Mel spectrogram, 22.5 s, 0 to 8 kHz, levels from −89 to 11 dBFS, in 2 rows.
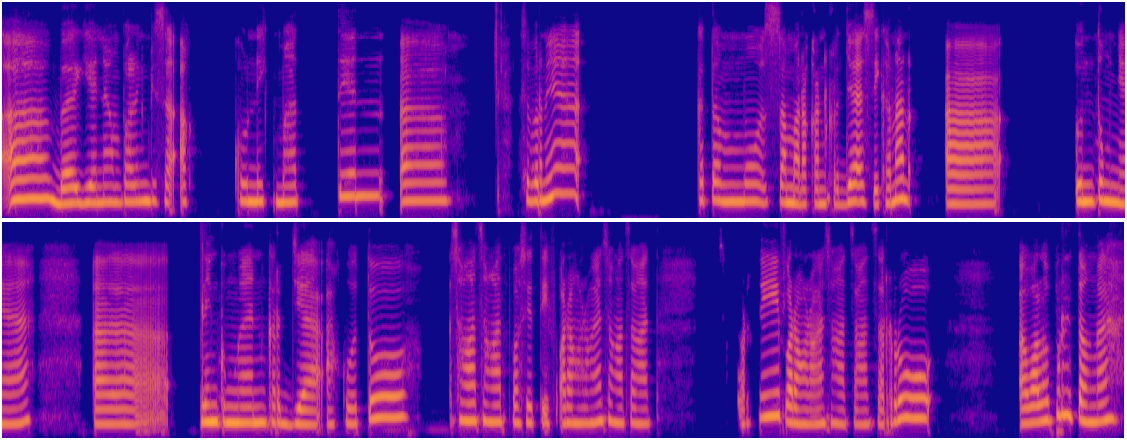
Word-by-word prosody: Eee, 280 +2 +4
bagian 215 +1 +2
yang 230 -1 -1
paling 235 +1 0
bisa 245 -2 -5
aku 245 - -7
nikmatin, 240 +7 -2 0.2
eee, 250 +1 -1 0.8
sebenernya 290 +9 0 1.2
ketemu 240 -1 0
sama 225 -2 0
rekan 205 +1 -3
kerja 230 +3 0
sih 200 -3 -6
karena, 250 +6 +3
d 250 - -6 0.3
eee, 205 0 +2 0.8
untungnya, 235 -1 +3 0.5
eee, 205 0 -2 0.3
lingkungan 225 -1 +5
kerja 205 -3 -1
aku 210 0 -6
tuh 295 +5 +2 0.4
sangat-sangat 245 -2 0
positif, 220 -1 -4
orang-orangnya 215 +1 -1
sangat-sangat 220 -2 -3 0.7
suportif, 300 +8 -1
orang-orangnya 205 0 0
sangat-sangat 200 -1 -6
seru, 280 +3 +2 0.9
eee, 210 - +3
walaupun 250 +9 +3
di - - -3
tengah, 240 0 +3
230 Hz, 95 wpm, -22 LUFS, 210-250 Hz, 1.2 s, lingkungan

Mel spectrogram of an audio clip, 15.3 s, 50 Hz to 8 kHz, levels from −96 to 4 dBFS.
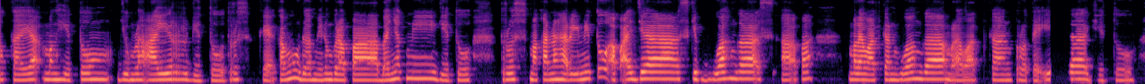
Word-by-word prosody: kayak 205 +3 -1
menghitung 220 +1 -1
jumlah 210 0 -1 0.2
air, 215 +2 +2 0.3
gitu. 180 +1 -7
Terus, 220 +1 -5 0.2
kayak - - -5
kamu 235 +6 +1
udah 205 -1 -1
minum 205 +1 -1
berapa 200 -1 +3
banyak 225 +5 -1
nih? 250 0 -1 0.2
Gitu. 195 +1 -6 0.4
Terus 215 +1 -1 0.2
makanan 210 +2 +2
hari 210 0 +1
ini 240 +1 -1
tuh 305 -1 -3
apa 205 - +2
aja? 240 +2 +2 0.5
Skip 235 -1 -1
buah 220 +4 +3
nggak? 240 0 +4
S - - -7 0.2
a 200 +2 -1
apa, 235 +2 -1 0.5
melewatkan 205 -1 +1
buah 220 +2 +1
nggak? 230 -1 +5
Melewatkan 195 -1 -3
protein 200 +2 -6 0.2
nggak? 230 0 +2 0.2
Gitu. 195 +1 -11
210 Hz, 135 wpm, -23 LUFS, 200-225 Hz, 0.5 s, nggak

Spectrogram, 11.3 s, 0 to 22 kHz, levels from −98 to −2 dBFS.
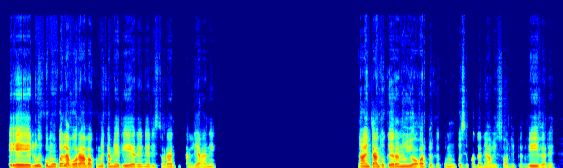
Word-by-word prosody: ehm, 155 -2 +4
lui 200 +3 0
comunque 195 +1 0
lavorava 145 -6 +4
come 145 0 -7
cameriere 135 -3 -2
nei 130 0 -8
ristoranti 130 0 -8
italiani. 125 -1 -9 2.9
No, 160 -1 +5
intanto 140 0 +3
che 150 +1 -3
era 135 -1 +3
a - - 0
New 135 +2 0
York, 130 -1 0
perché 125 -2 -14
comunque 120 -1 -12
si 120 +2 -17
guadagnava 115 -1 -11
i 115 - -13
soldi 120 +1 -16
per 130 +1 -24
vivere, 115 -4 -4
130 Hz, 130 wpm, -20 LUFS, 125-145 Hz, 2.9 s, No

